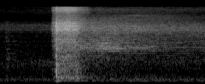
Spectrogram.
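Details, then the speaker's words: Tire being reinflated after a valve stem replacement, with bottom bead seated using a block under the hub: sharp air rush settling into a steady, even hiss, and the tire creaks as it moves. Bead seated, no leak. "You can hear the change in the airflow. It doesn't sound like anything's leaking. You can hear the tire. Hear the creaking? The tire is actually moving. There's air pressure inside here now."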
